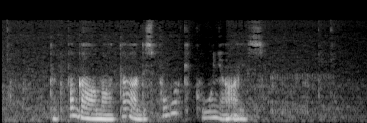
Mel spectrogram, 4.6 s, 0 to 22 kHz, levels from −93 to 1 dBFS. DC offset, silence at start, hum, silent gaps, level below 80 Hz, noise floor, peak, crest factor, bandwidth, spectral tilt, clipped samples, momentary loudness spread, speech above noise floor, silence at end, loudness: under 0.1%; 0.1 s; none; none; -60 dBFS; -55 dBFS; -10 dBFS; 16 dB; 11 kHz; -7 dB/octave; under 0.1%; 19 LU; 32 dB; 1.15 s; -24 LUFS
